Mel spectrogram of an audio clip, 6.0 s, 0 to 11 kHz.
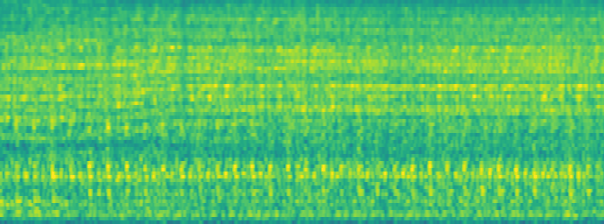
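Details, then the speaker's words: Small steam engine fed from a boiler at about 120–125 psi, new oiler fitted: constant steam hiss with soft, fast, even chuffing, no knocks; it runs about 350 RPM and is expected to run faster once broken in. "so I'm going to run the engine a little bit it does run 350 RPM that's the problem um when it breaks in they'll probably run faster"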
